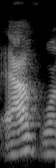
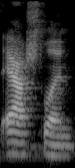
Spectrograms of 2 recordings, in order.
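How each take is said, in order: First: The name is said with an 's' sound. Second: The name is said with an 'sh' sound. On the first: The speaker calls it wrong. "when I first saw it, I was like, Aslan" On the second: The speaker calls it right. "so no, but it's Ashlyn"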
